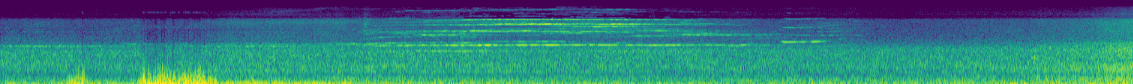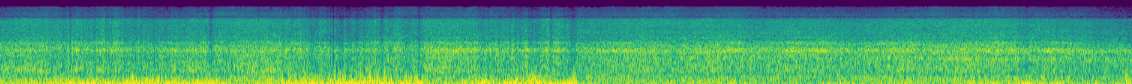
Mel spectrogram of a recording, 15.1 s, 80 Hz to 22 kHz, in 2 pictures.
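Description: JR West 207 series electric commuter train pulling in with high whining tones as it slows. About halfway through, another train starts running past on the far track with a loud, steady rush of wheels on rail.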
